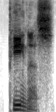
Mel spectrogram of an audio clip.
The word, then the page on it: penis: American English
